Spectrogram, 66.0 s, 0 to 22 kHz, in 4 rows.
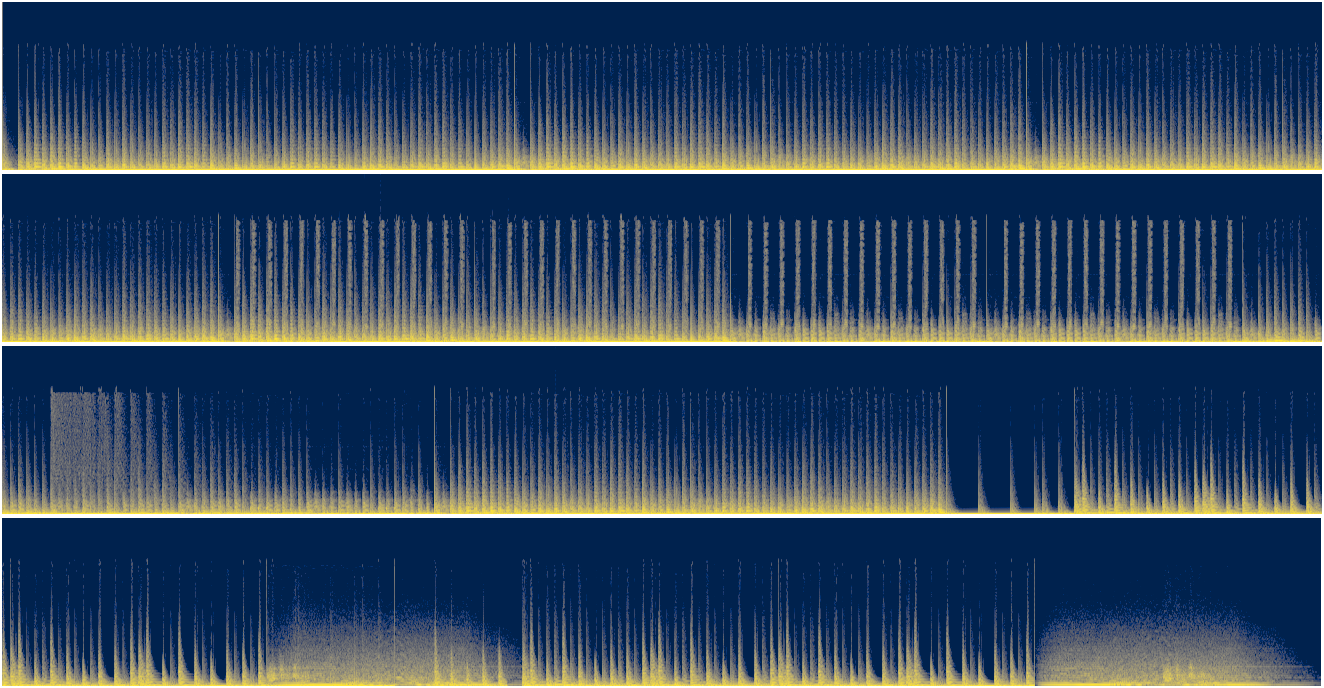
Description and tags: morph 3' demo
150bpm, bass, Bassdrum, bassline, beat, demo, fragment, hard, music, sample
